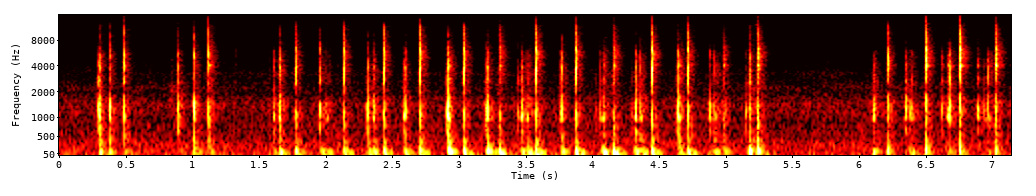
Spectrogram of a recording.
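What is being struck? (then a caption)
Tall hollow plastic tumbler. Long nails tap and scratch a tall, hollow, printed plastic movie promo cup held close to the mic. A rapid string of sharp, dry, bright clicks sounds almost like typing, each tap dying away at once, with a brief pause before the tapping resumes.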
